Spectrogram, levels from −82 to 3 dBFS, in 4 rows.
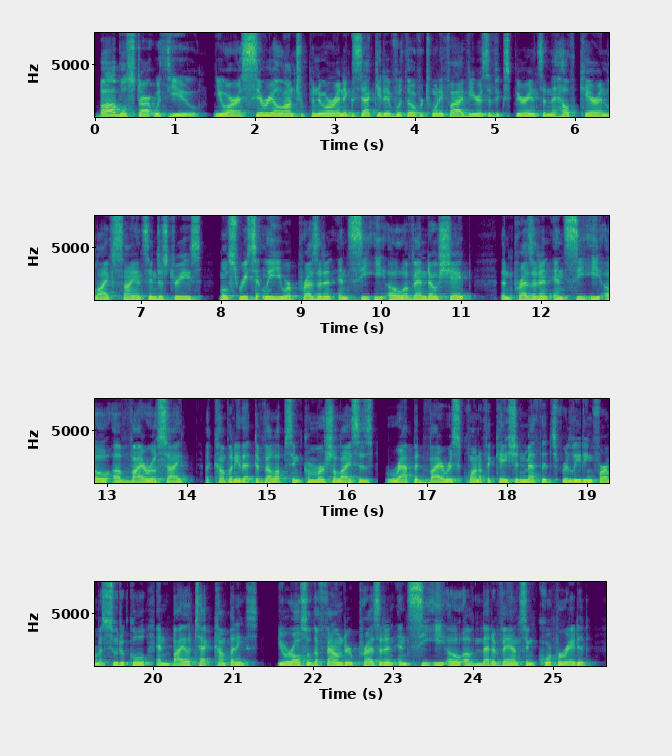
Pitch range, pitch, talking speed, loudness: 160-190 Hz, 175 Hz, 155 wpm, -13 LUFS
